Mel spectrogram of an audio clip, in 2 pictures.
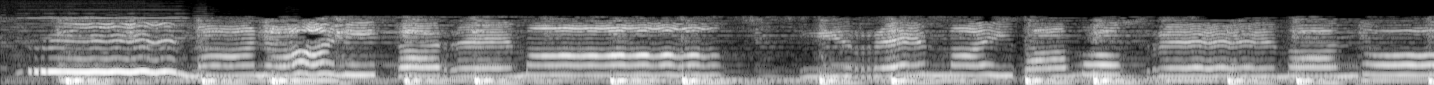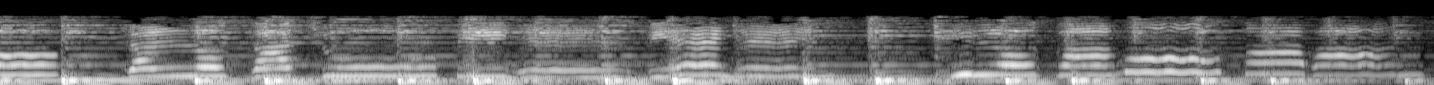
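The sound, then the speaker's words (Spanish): A traditional folk song plays at a steady, lively pace, with a wavering high melody over sustained low harmony and regular strummed accents, loud and continuous throughout. “Bueno, pues ya escucharon ustedes los textos de Hidalgo y de Morelos con esta eh, pues canción del dominio popular eh, que de acuerdo con Carlos María de Bustamante se cantaba antes de entrar eh, a las batallas”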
